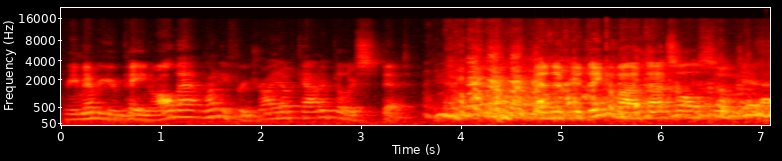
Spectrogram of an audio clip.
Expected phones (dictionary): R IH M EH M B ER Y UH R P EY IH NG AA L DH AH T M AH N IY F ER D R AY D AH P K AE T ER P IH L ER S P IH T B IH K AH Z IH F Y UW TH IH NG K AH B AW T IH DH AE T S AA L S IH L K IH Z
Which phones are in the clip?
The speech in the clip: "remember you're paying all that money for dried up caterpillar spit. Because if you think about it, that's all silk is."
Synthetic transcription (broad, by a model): R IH M EH M B ER Y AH R P EY IH NG AA L DH AH T M AH N IY F ER D R AY D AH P K AE T ER P IH L ER S P IH T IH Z IH F Y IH TH IH NG K AH B AW T DH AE T S AA L S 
